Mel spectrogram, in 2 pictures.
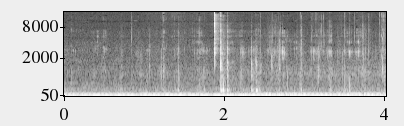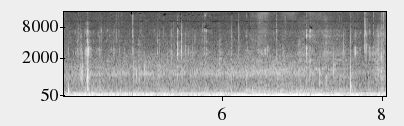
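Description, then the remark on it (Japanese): Steady, moist chewing of pork belly with soft crunchy bites and squishy mouth sounds, one sharper click near the start, over a low constant hum, no talking. “とりあえずもうちょっと食べ進めましょうかうんうん玉ねぎが甘い いいね”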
